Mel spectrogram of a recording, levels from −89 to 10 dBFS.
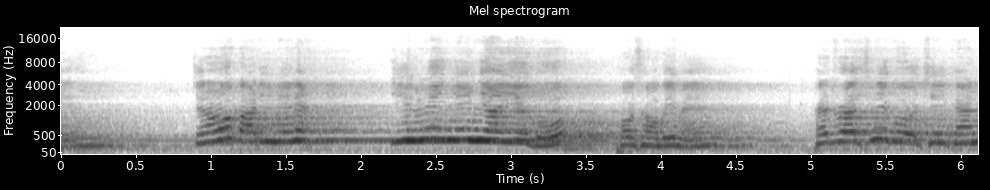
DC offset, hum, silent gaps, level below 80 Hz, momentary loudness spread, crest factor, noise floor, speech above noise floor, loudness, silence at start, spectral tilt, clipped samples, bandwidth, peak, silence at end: under 0.1%; none; none; -54 dBFS; 17 LU; 14 dB; -42 dBFS; 21 dB; -22 LUFS; 0 s; -7 dB/octave; under 0.1%; 8.4 kHz; -8 dBFS; 0 s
